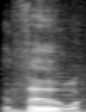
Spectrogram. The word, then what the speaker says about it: Woo: big stupid argument about whether director John Woo's name is pronounced John Woo or John Vu. It is Vu.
